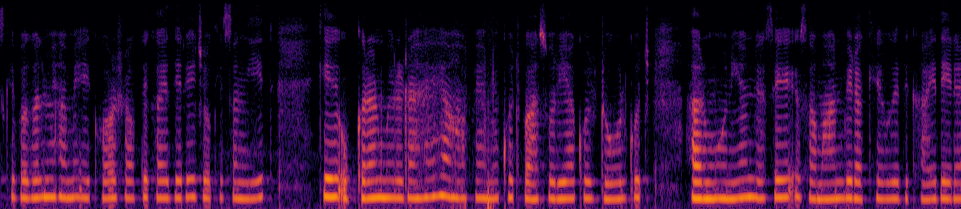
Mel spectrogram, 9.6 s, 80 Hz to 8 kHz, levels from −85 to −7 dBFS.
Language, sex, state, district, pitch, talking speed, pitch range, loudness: Hindi, female, Chhattisgarh, Raigarh, 235 Hz, 230 wpm, 230-245 Hz, -35 LUFS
